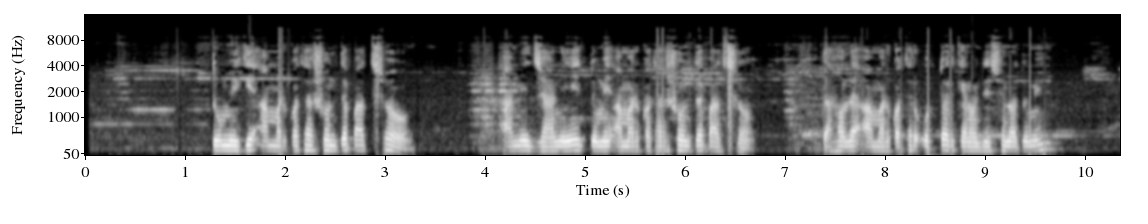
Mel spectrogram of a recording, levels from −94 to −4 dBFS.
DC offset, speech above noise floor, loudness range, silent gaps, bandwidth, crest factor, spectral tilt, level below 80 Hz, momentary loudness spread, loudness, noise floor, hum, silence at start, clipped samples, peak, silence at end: under 0.1%; 43 dB; 2 LU; none; 10.5 kHz; 16 dB; -5 dB/octave; -52 dBFS; 19 LU; -15 LUFS; -57 dBFS; none; 0.3 s; under 0.1%; 0 dBFS; 0.65 s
